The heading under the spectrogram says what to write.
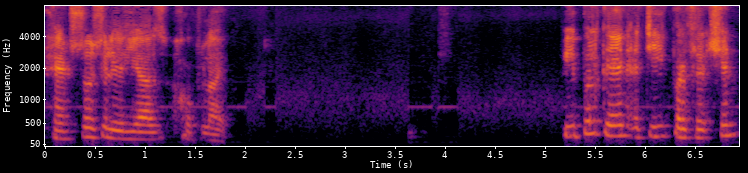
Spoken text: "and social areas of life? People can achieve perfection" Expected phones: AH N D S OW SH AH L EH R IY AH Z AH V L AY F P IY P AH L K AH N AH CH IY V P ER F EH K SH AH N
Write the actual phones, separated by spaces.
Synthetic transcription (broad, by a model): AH N D S OW SH AH L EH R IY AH Z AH P L AY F P IY P AH L K AH N AH CH IY V P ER F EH K SH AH N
